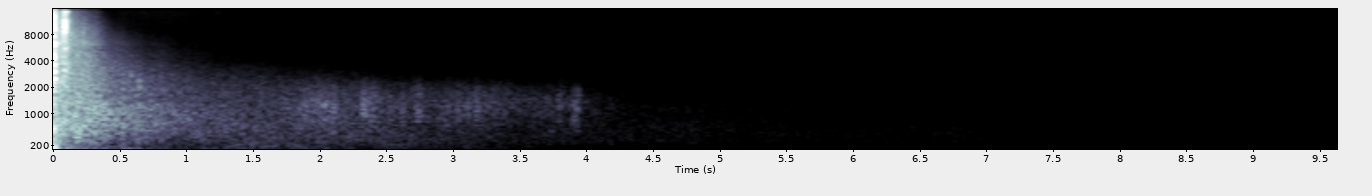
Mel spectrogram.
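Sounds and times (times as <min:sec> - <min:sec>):
TT-33 pistol muzzle blast: 0:00.0 - 0:01.4.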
